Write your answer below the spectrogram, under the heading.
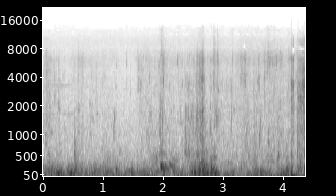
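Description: Wind buffeting the microphone on a small boat, with water against the hull as a rope is hauled in over the side. A few sharp knocks of gear against the boat come near the end.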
